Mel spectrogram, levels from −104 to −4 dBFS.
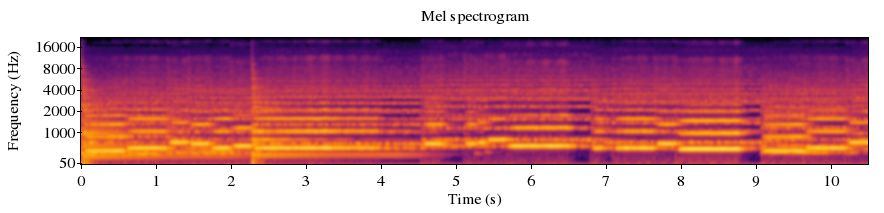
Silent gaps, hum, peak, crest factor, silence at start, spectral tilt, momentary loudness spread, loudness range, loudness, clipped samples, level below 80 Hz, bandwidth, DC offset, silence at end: none; none; -6 dBFS; 12 dB; 0 s; -4 dB/octave; 9 LU; 4 LU; -19 LUFS; under 0.1%; -50 dBFS; 12.5 kHz; 0.1%; 0 s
